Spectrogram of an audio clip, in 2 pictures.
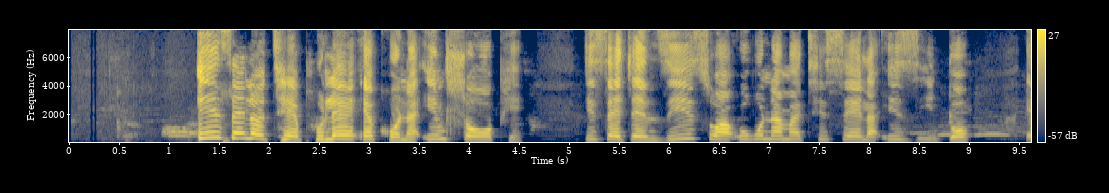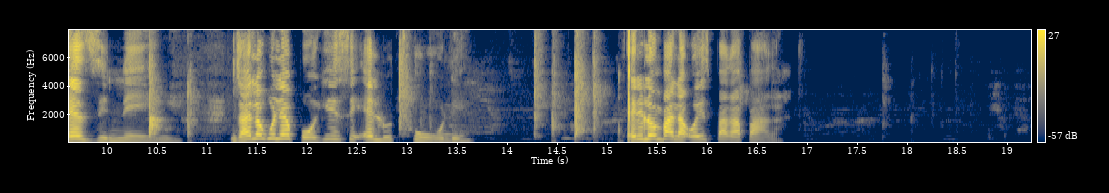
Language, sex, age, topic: North Ndebele, female, 36-49, health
